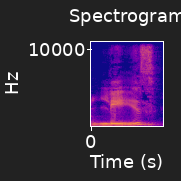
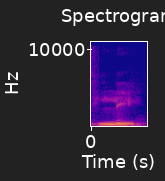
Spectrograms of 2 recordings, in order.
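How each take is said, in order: First: The word ends with a z sound. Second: The word ends on a vowel. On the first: The speaker calls it wrong. "L E S is not lays" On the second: The speaker calls it right. "it is lay"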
